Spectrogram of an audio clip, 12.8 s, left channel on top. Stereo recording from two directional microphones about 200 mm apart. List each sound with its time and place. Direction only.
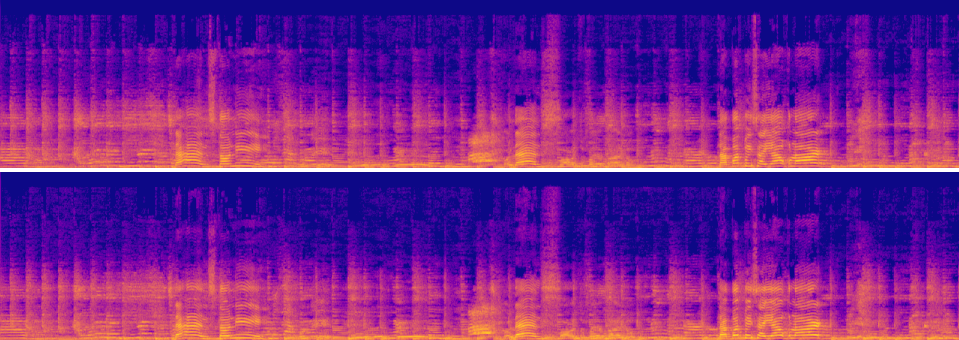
2.3 s speech: 15° right (ahead or behind)
6.8 s speech: 15° right (ahead or behind)
9.6 s speech: 10° right (ahead or behind)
